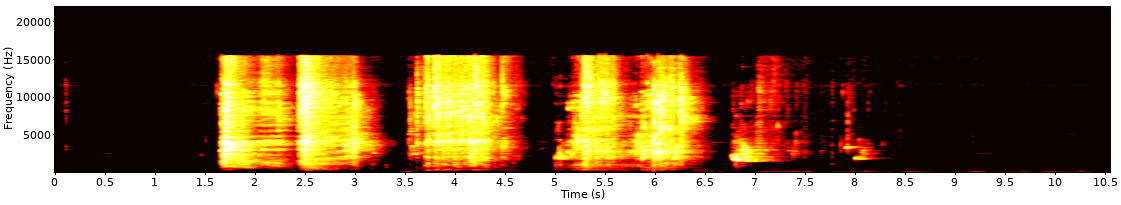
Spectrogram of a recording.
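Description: Clear slime squeezed out through the cut tip of a latex balloon into a dish of slime: a run of about six loud, wet squirts, starting about a second and a half in and ending about seven seconds in, with one small last squirt just after.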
